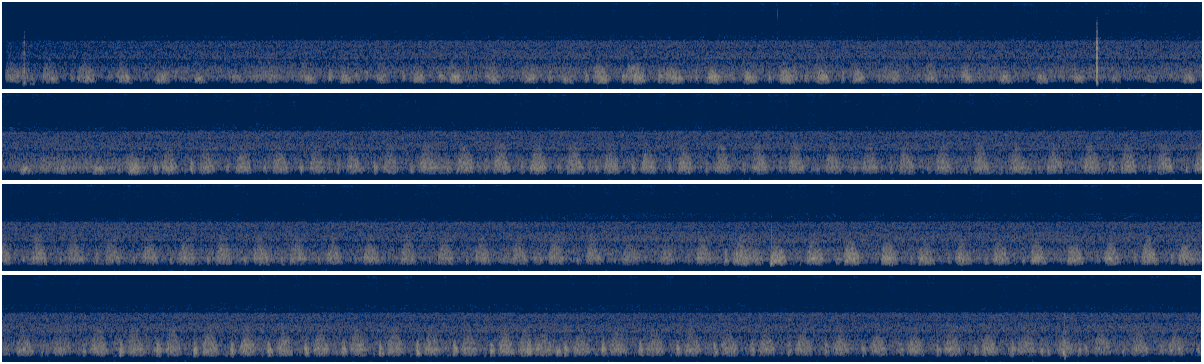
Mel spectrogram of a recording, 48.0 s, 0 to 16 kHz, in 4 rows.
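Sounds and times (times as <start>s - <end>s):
fetal heartbeat on doppler: 0.0s - 47.9s
click: 0.2s - 0.4s, 10.9s - 11.1s.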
